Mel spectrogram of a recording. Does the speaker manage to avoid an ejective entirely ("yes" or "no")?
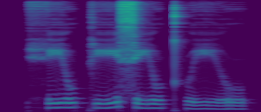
yes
